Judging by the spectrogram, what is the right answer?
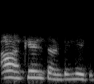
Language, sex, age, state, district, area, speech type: Kannada, female, 18-30, Karnataka, Udupi, rural, conversation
